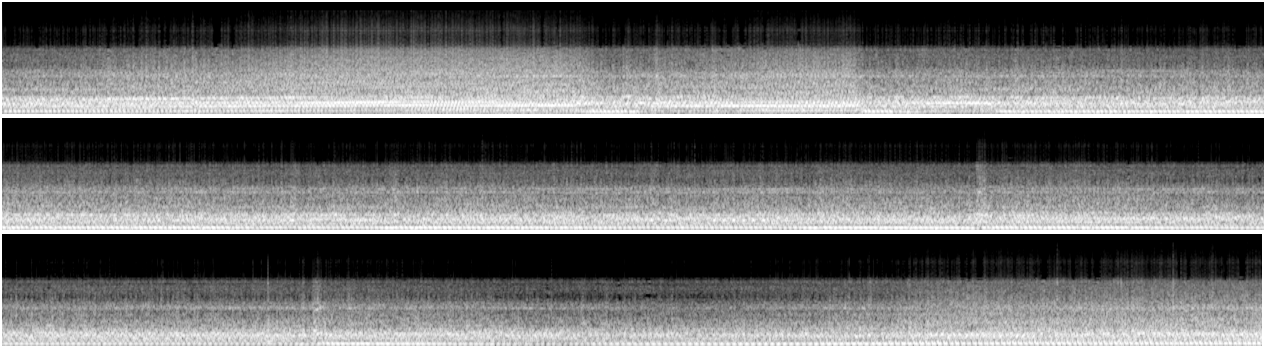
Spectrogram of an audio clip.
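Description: Motorcycle engine ridden hard: its note climbs in pitch over the first several seconds, broken by two upshifts about four and six and a half seconds in. It then runs at a steady, fairly constant speed, easing off briefly about three-quarters of the way through before picking up again.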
